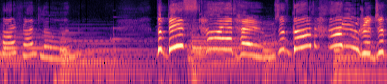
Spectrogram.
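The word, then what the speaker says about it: Highett: for it's so beautifully quiet in Hyatt. It's so beautifully cozy and clean. The folk who live there never gossip or stare. They're too busy watching a screen. There's no place in Australia to buy it. It's spelled Highet.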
